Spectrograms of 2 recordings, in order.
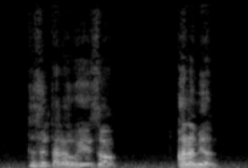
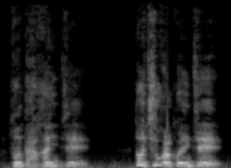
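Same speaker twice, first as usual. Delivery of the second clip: higher, louder furious outburst; angry spouse; 6 semitones higher, 4 dB louder than usual. Retold or imitated. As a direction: hurl it like a fed-up spouse. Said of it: "열받으면". (화난 배우자의 고함)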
